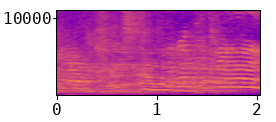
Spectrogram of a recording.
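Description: Spectators' voices echoing through a sports hall: many people talking and calling out at once, children's voices among them.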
